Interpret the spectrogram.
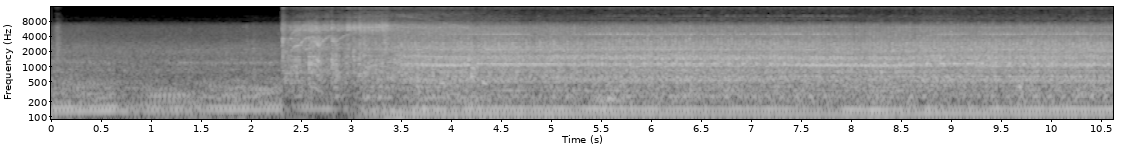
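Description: A vehicle engine starts abruptly a little over two seconds in and then runs steadily, loud, with a steady whine over the running. A lower steady hum is heard before it starts.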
